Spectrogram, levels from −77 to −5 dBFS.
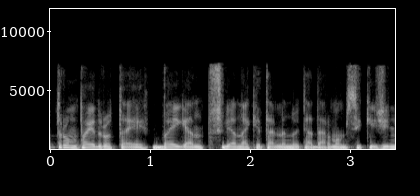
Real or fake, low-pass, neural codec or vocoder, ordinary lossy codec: real; 7.2 kHz; none; AAC, 48 kbps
